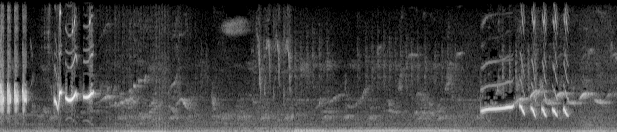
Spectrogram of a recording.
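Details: Orange-headed thrush song from northern Bali, meant to coax caged birds into singing: a few sharp high notes, long quiet gap with a low hum, then a rising whistle into a quick burst of repeated chirps.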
